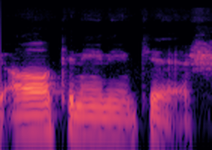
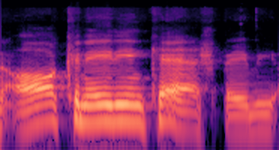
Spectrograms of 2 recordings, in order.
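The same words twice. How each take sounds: First: Softer, lower repeat under the breath; quiet echo. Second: Louder, punchy hype call; hyped-up. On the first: Host echoing his own hype line to himself, quiet and low. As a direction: mutter it back to yourself. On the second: Host hyping donation totals to the chat, excited and punchy. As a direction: sell it like a game show win. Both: Pretend.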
